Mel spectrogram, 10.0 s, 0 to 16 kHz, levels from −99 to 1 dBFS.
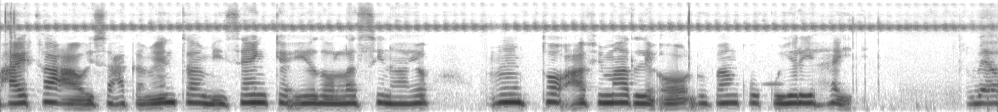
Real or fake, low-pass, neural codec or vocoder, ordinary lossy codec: real; 14.4 kHz; none; none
